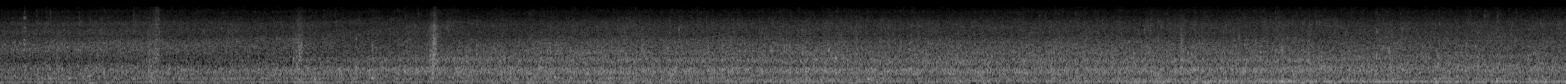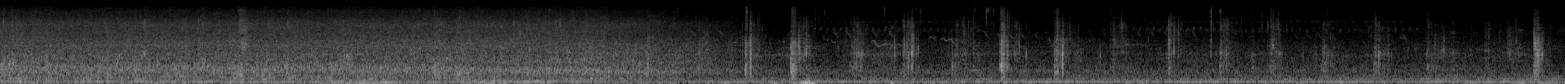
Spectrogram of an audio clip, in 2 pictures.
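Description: A creek flowing steadily, a constant rush of water. About 22 seconds in the rush drops away to a quieter background broken by a series of sharp clicks and knocks.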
